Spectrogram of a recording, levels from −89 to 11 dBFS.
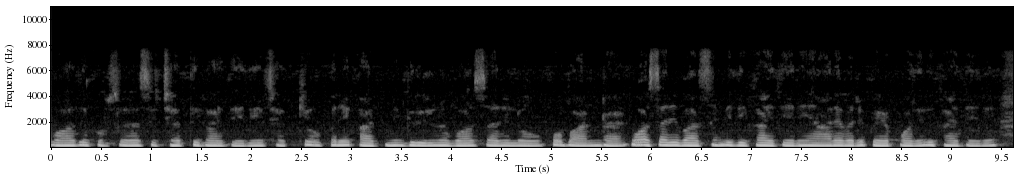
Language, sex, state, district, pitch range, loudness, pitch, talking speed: Hindi, female, Karnataka, Belgaum, 180-200 Hz, -22 LUFS, 185 Hz, 235 wpm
